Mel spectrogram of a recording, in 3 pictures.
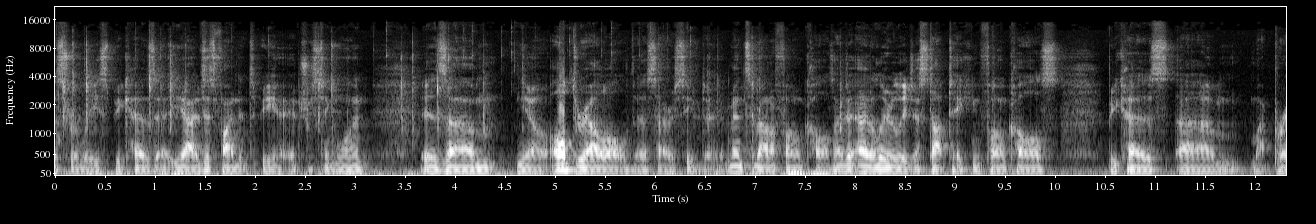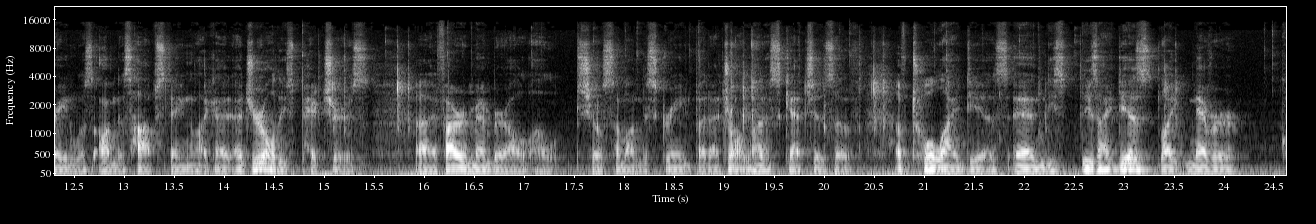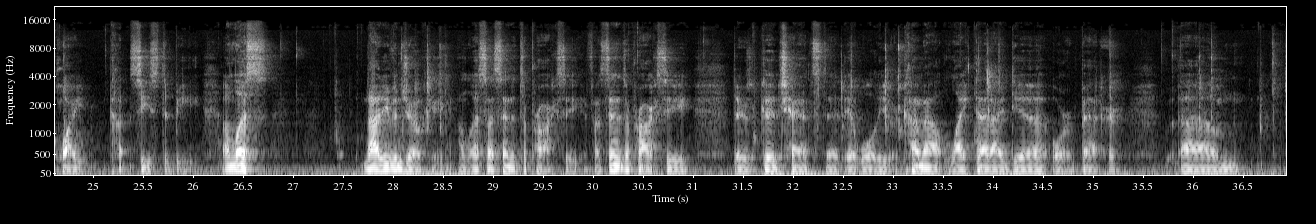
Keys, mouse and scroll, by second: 0.1-1.1 typing, 0.8 click, 1.5 click, 1.8 middle click, 2.6 ctrl+a, 3.2 click, 3.5 Tab, 3.8 2, 4.1 click, 4.5 shift+click, 4.8 middle click, 5.5 shift+click, 5.9 shift+double click, 6.1 middle click, 6.9 ctrl+b, 8.6-9.1 shift+scroll up 2, 9.8 shift+scroll up 3, 11.2 scroll up 1, 14.0-14.6 shift+scroll up 1, 14.6 shift+click, 15.1 Tab, 15.3 middle click, 15.7 q, 16.2 click, 16.5 middle click, 16.6 scroll up 1, 17.2 middle click, 18.0 shift+click, 18.9 typing, 19.8 click, 20.2 shift+click, 20.5 q, 21.1 click, 21.5-22.2 scroll down 4, 21.8 middle click, 22.3 shift+middle click, 22.6-22.9 scroll down 2, 22.9 middle click, 23.3 scroll up 1, 23.4 q, 24.4 click, 24.6 q, 25.1 click, 26.1-26.5 scroll down 1, 26.5 click, 26.9 KP_Decimal, 27.3-28.0 scroll down 5, 28.0 s, 28.3 shift+z, 30.4 click, 30.7 middle click, 31.2-32.2 scroll up 2, 32.2 KP_4, 32.9 KP_5, 33.7 scroll down 2, 33.9 g, 35.7 click, 36.0 scroll down 1.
